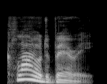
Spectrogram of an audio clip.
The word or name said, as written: cloudberry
